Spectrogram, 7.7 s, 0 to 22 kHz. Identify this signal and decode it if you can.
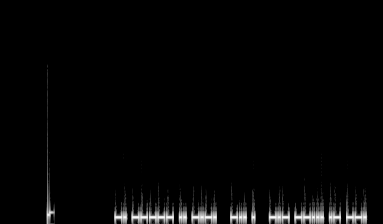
Morse code, heard as a keyed tone, about 28 wpm, 700 Hz. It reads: N0IC DE K7AG
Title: USA Callsign DE Callsign - 4 Characters - 28wpm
